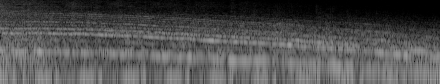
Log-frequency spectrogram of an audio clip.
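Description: Acid rave track at a breakdown: the kick drum drops out and a long siren-like tone with a buzzy, many-layered timbre slowly slides down in pitch over a held low bass.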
